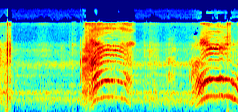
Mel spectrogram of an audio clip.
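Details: Kitten calling for its mother and asking for milk: two long arched, harmonic-rich meows, the second stronger and wavering, with a faint steady hum indoors between them.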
